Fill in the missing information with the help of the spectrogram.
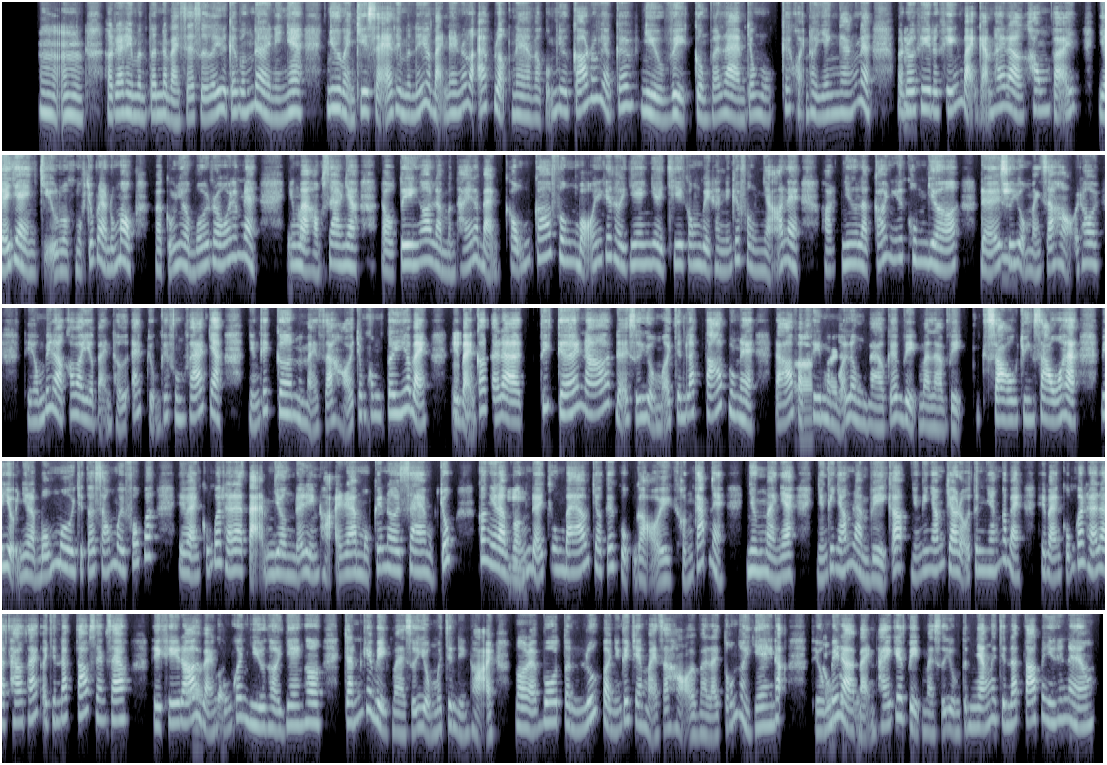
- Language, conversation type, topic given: Vietnamese, advice, Làm thế nào để bạn bớt dùng mạng xã hội để tập trung hoàn thành công việc?
- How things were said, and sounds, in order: tapping; other noise; other background noise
